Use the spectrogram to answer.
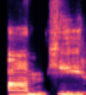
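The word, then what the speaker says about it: הוא: like who, even though it would be pronounced like he.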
